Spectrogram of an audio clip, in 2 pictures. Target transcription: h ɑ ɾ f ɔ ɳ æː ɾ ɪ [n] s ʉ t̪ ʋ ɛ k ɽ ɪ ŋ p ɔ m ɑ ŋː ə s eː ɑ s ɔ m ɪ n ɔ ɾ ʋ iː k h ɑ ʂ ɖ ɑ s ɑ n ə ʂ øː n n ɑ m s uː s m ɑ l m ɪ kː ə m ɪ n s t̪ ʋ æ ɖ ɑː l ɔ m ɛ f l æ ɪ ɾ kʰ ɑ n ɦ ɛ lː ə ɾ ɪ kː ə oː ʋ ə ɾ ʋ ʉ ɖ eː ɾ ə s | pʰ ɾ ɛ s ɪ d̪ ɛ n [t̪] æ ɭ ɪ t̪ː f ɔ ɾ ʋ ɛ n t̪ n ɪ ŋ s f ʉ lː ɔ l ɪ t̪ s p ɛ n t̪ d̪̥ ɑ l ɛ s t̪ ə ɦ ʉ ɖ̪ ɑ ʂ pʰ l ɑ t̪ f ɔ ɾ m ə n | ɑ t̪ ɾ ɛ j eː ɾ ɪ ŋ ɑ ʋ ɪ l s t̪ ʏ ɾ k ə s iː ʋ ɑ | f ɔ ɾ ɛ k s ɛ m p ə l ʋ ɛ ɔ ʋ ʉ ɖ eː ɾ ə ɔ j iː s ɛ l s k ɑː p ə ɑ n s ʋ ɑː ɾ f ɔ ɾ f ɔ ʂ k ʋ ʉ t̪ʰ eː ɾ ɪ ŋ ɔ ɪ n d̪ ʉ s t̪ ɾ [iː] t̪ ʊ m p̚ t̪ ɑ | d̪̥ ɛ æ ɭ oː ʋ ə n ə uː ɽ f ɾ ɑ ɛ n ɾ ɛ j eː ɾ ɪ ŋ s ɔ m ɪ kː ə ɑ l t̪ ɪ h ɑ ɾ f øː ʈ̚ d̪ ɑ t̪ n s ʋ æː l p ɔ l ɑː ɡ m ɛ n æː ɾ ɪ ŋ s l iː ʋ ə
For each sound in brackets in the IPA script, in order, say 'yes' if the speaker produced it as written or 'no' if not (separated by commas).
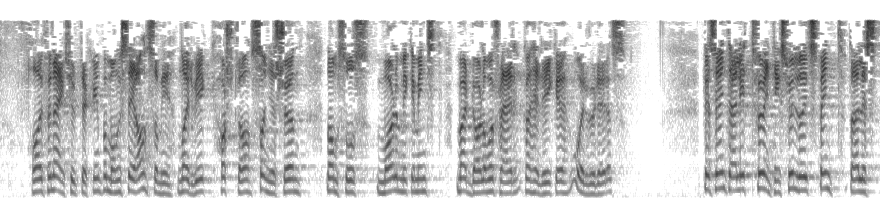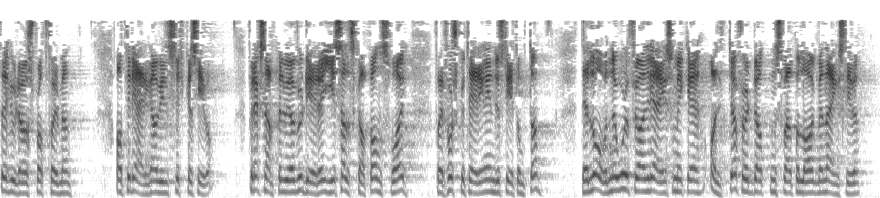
no, yes, yes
